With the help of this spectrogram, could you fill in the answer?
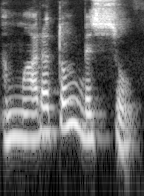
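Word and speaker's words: أَمَّارَةٌ بِالسُّوءِ: read, nafsum ammarat I'll read the exact correct pronunciation. Ammaratun bisu.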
